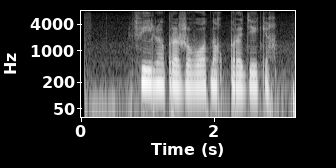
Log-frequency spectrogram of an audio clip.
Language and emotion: Russian, neutral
